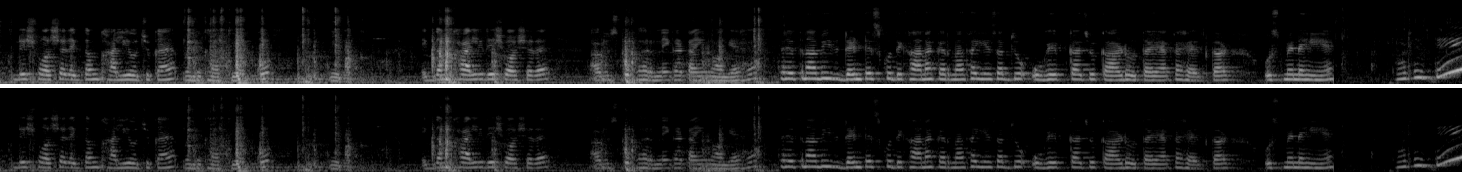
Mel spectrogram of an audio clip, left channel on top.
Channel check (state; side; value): quieter; right; 8.8 dB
